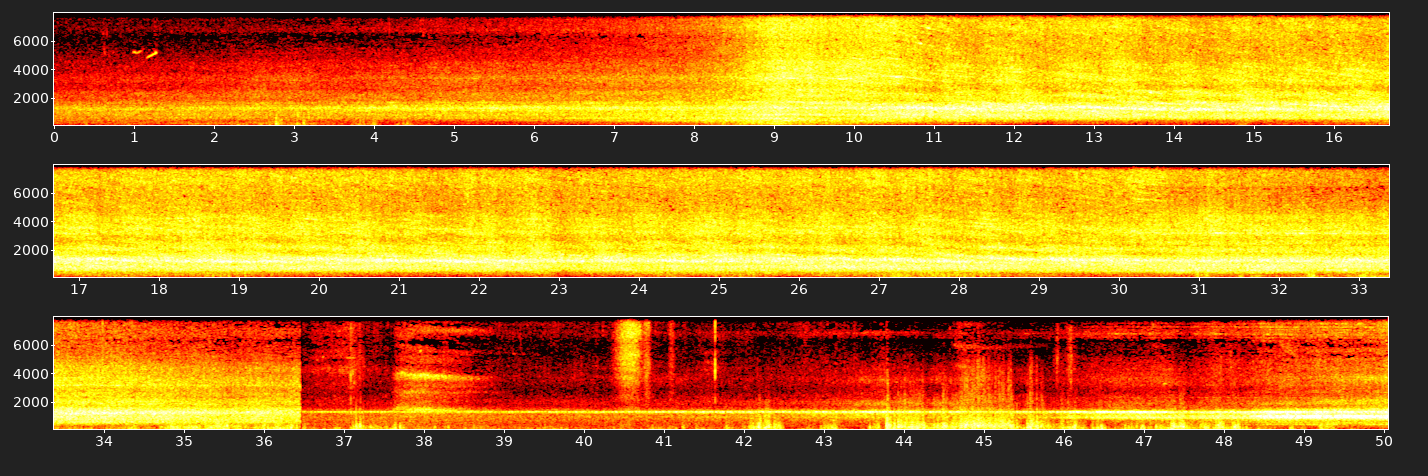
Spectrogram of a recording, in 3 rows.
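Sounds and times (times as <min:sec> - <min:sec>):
train passing on rails: 0:00.0 - 0:50.0.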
